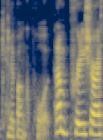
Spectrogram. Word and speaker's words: Kennebunkport: I had to look up how to say Kennebunkport, and I'm pretty sure I said it right.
